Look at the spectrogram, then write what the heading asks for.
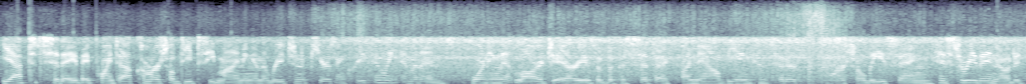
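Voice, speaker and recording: A woman delivering a scripted radio news report as a reporter. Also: low-pitched. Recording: muffled shortwave radio with clear static.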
